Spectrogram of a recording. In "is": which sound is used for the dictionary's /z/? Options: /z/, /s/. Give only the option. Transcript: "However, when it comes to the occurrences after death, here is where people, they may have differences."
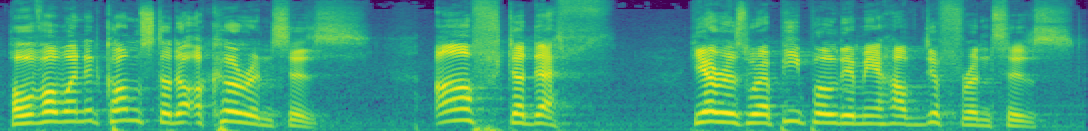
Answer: /z/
